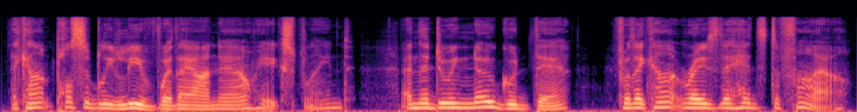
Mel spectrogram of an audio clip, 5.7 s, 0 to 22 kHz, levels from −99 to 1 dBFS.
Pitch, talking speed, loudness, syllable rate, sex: 145 Hz, 250 wpm, -17 LUFS, 6.6 syllables/s, male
